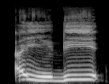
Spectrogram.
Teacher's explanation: ای دی، ای کو جلدی پڑھیں گے کیونکہ حروف لین ہے، یا ساکن سے پہلے زبر ہے اس لیے اس کو نرم آواز سے جلدی پڑھیں گے۔ · دال یا زیر دی کو تھوڑا کھینچ کر پڑھیں گے کیونکہ یہاں یا مدہ کا قاعدہ بن رہا ہے ، یا ساکن سے پہلے زیر ہے۔ ہا میم زیر ہم،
